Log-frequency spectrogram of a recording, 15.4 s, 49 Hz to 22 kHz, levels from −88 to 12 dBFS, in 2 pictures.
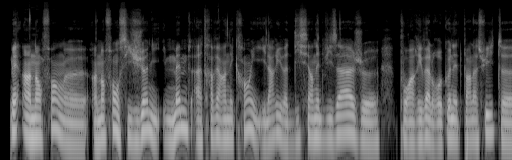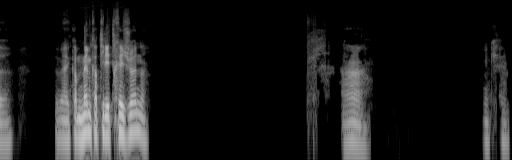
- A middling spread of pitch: Yes, average, 3.6 semitones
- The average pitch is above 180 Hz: No, low, 115 Hz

